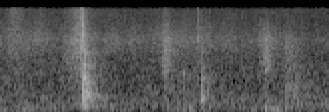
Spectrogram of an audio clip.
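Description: Large knife slicing through a green-skinned vegetable and striking a round wooden chopping block: three strokes, a sharp loud one just over half a second in, then two lighter ones about a second later.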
